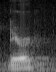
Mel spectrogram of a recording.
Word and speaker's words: Darragh: uh mutual versus uh derek is that how it's pronounced derrick yeah okay dara uh both sides will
